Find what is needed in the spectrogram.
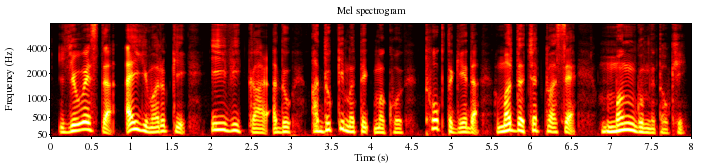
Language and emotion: Manipuri, happy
